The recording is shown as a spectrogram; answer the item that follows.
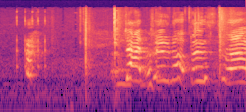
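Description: High, excited voices that start about a second in, after a quiet moment broken by a sharp click.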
